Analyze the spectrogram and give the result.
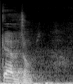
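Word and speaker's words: chasms: এরপরে আমরা চলে যাই, the moment two bridge the ক্যাজম, এটা চ্যাজমস না, ক্যাজমস, উচ্চারণ অবশ্য ভুল হলে তোমার সমস্যা নেই, দেখবে না, that divide us হ্যাজ come, what is meant by bridge the ক্যাজমস।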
